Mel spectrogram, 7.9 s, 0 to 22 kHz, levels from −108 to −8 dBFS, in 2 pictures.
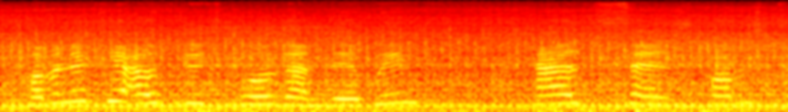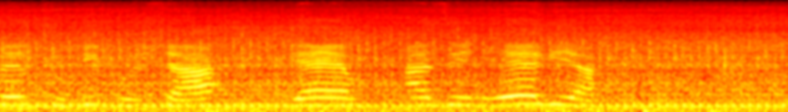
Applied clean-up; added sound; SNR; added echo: none; Engine; 2 dB; none.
